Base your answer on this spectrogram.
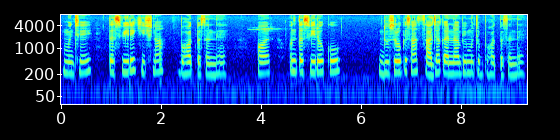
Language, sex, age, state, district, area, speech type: Hindi, female, 18-30, Madhya Pradesh, Bhopal, urban, spontaneous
